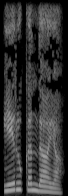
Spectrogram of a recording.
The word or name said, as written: ಏರುಕಂದಾಯ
